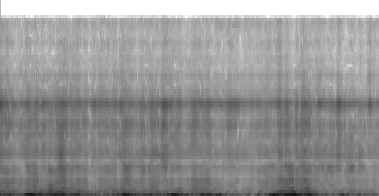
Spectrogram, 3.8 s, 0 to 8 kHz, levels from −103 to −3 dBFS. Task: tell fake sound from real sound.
fake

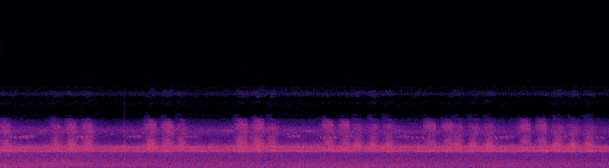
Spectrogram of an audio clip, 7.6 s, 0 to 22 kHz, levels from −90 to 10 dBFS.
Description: real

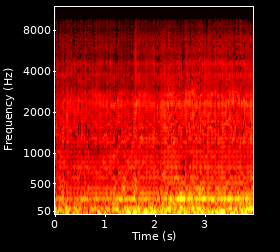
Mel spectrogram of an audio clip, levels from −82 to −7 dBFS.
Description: fake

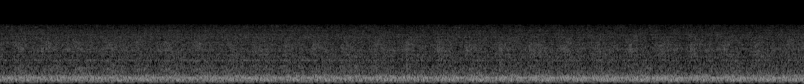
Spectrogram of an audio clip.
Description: real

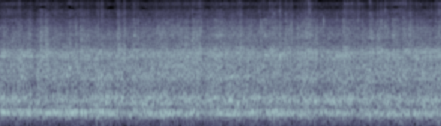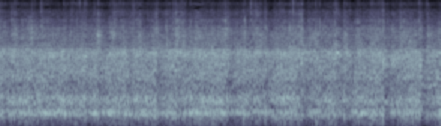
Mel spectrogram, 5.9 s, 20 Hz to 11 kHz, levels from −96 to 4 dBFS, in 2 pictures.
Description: fake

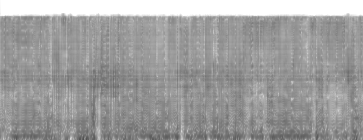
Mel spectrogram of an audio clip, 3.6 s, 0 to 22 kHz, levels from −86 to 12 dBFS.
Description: fake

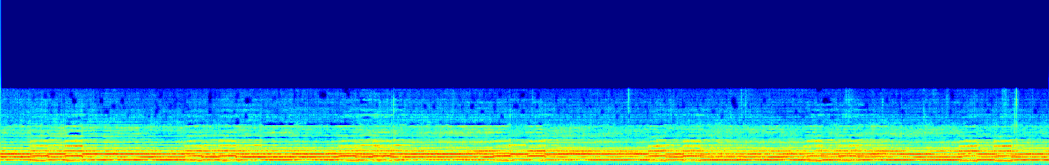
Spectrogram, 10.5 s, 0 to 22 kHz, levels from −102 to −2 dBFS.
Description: fake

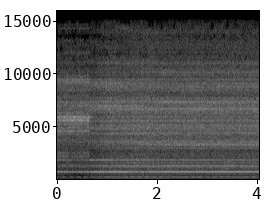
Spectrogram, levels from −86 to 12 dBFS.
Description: fake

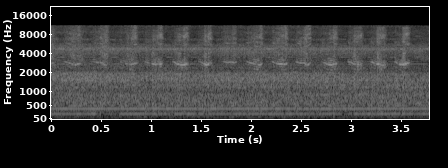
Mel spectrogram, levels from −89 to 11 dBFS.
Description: real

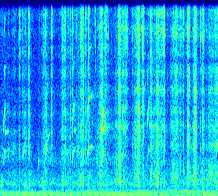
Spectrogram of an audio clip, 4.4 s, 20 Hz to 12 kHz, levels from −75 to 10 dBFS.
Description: real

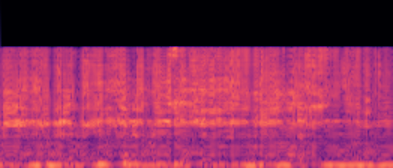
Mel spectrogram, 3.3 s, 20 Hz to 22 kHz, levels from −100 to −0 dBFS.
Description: fake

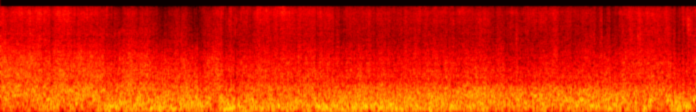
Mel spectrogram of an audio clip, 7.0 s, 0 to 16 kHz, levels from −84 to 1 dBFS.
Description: real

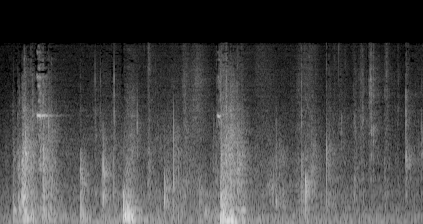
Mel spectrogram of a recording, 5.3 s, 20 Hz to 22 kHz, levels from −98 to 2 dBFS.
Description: fake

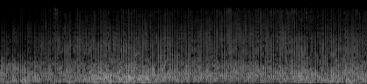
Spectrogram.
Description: fake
